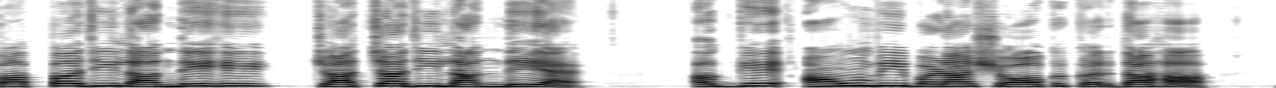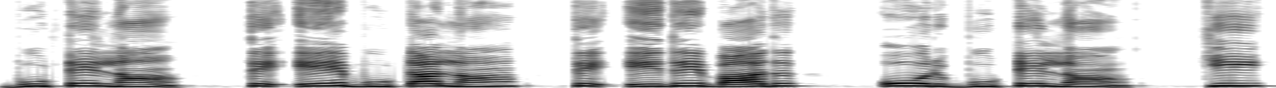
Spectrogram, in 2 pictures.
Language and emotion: Dogri, neutral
